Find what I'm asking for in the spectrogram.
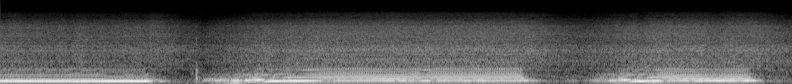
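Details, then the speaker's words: Audi A5, turbocharged, 6-speed manual, after clearing codes; at full throttle the revs climb slowly, then sag and nearly die, twice, with almost no exhaust flow; exhaust clogged, likely catalytic converter, causing turbo underboost. "There's almost no exhaust coming out of this at all. The exhaust is clogged."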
